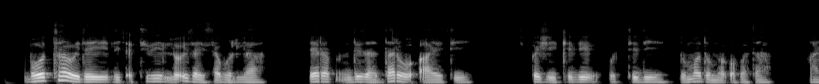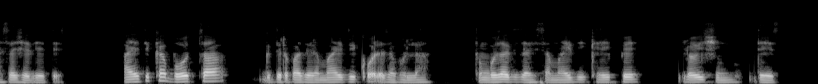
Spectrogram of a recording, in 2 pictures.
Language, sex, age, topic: Gamo, female, 25-35, government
